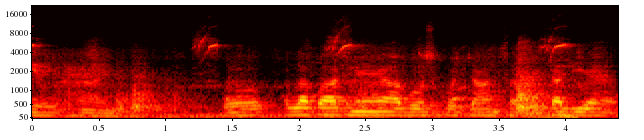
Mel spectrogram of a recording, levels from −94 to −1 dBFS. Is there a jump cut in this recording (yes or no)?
no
